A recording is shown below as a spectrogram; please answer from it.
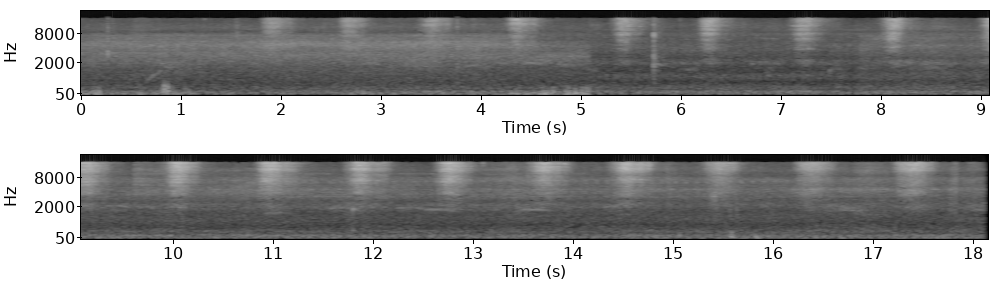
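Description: Outdoor ambience with a steady low rumble of wind on the microphone. From about five seconds in, short high hissy pulses repeat about twice a second.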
